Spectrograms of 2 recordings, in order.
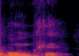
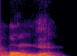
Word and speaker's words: Bunge: Según Bunge, bueno, en realidad en Argentina se dice Bunge, sería Bunge, porque es de origen alemán. Bunge. La GH, la G pronuncia como si nuestra G, no como una J.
